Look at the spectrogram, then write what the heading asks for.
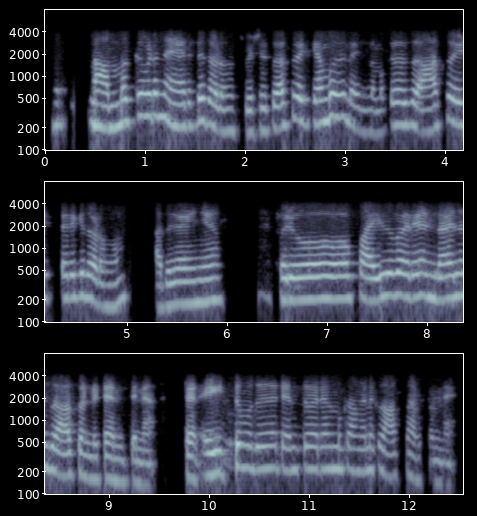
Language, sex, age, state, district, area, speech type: Malayalam, female, 18-30, Kerala, Pathanamthitta, rural, conversation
